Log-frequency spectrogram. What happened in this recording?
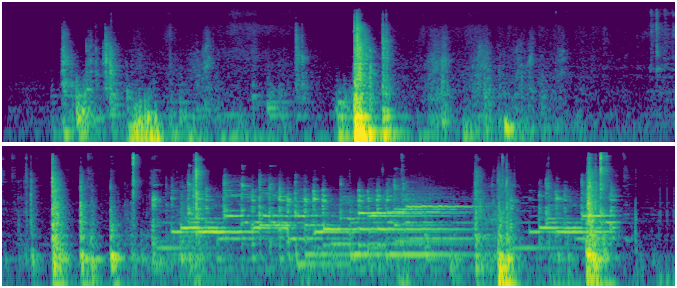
I opened and closed the door, walked to the window. While opening the window, my phone started ringing. Then I closed the window.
